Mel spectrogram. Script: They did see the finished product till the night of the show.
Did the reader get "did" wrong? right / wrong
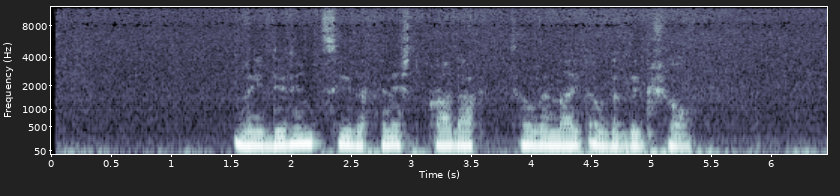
wrong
